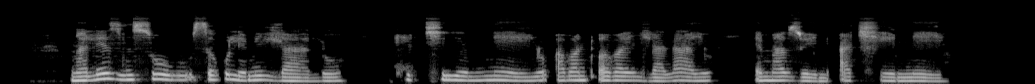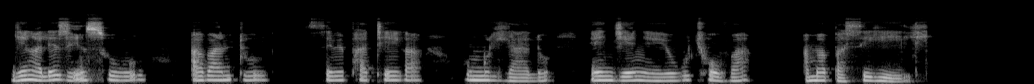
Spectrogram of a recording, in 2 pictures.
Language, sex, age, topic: North Ndebele, female, 18-24, health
